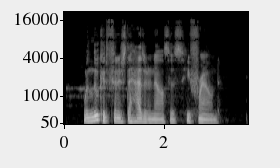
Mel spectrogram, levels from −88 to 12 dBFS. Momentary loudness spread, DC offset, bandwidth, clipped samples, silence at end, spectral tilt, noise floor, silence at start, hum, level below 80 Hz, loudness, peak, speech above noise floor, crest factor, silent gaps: 12 LU; under 0.1%; 16 kHz; under 0.1%; 0.6 s; -6 dB/octave; -69 dBFS; 0.4 s; none; -58 dBFS; -23 LUFS; -4 dBFS; 47 dB; 20 dB; none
